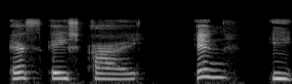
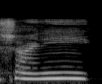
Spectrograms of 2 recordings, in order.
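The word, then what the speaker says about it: SHINee: it out for you s h i n e e shine the other is your shine it's not shiny it shined period and since um kim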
